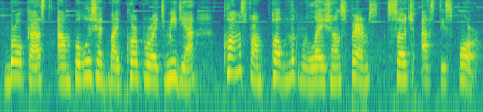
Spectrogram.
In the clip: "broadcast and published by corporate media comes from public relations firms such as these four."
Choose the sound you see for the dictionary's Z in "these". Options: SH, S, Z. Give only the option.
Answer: S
